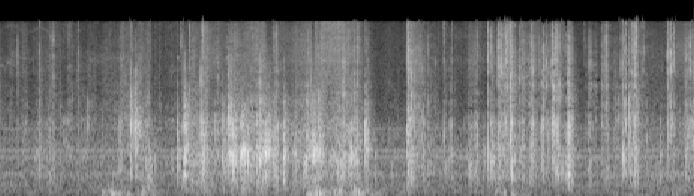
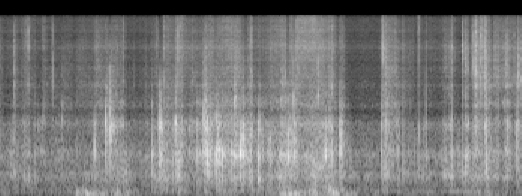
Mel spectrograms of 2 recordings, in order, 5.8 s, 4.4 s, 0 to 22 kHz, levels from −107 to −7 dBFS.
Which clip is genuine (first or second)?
first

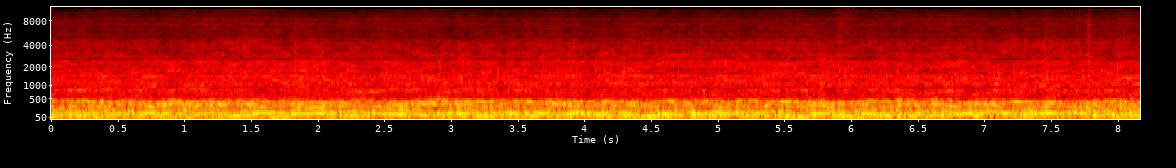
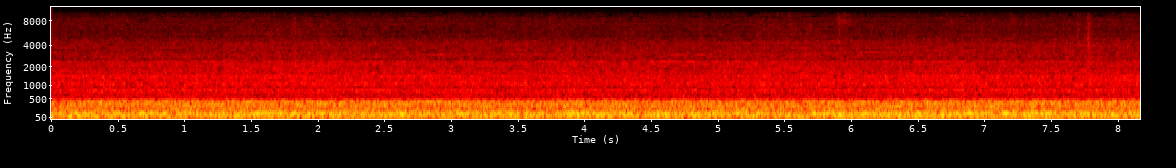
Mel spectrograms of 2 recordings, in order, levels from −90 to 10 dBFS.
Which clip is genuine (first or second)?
second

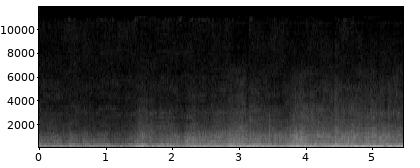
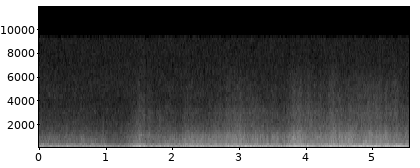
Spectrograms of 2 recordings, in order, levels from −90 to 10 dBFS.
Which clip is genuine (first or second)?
second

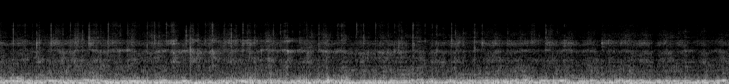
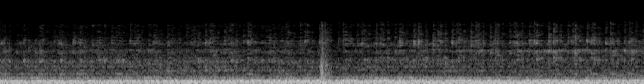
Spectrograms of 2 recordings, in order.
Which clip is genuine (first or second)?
second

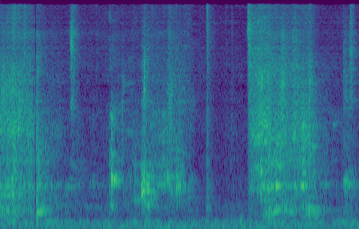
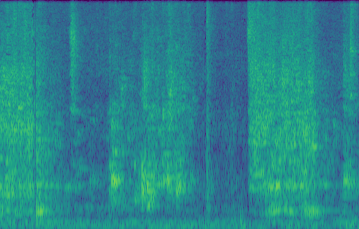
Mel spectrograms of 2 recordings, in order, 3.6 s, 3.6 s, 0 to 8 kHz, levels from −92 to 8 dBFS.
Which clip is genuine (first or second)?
second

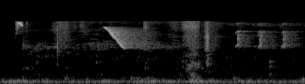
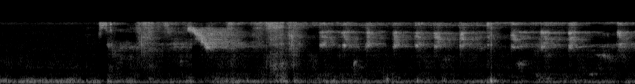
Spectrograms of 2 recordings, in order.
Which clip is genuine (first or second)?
first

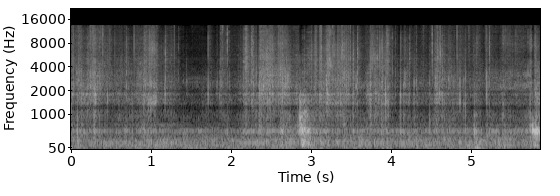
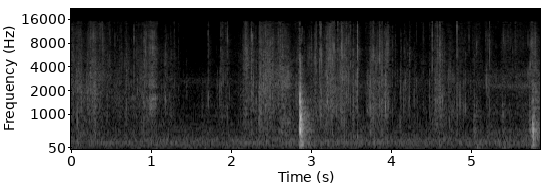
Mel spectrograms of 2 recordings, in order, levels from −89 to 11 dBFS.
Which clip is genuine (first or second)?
second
